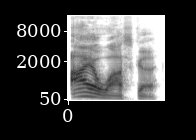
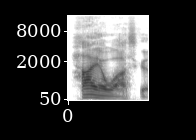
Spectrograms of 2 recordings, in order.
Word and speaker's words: ayahuasca: It is ayahuasca, not ayahuasca.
